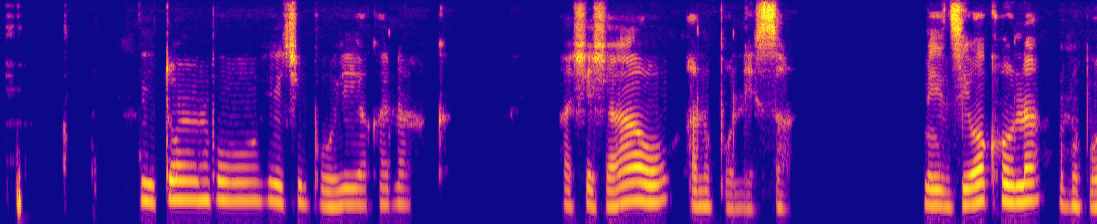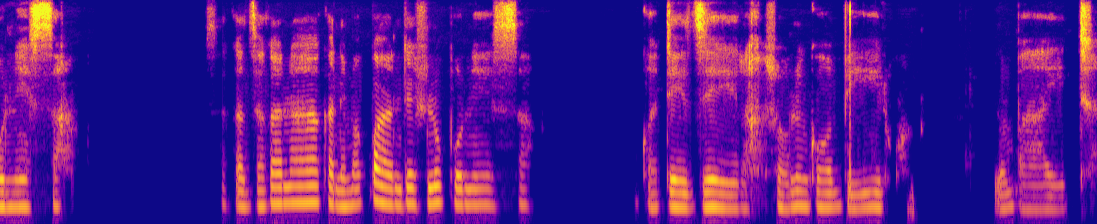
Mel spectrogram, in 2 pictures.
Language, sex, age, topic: Ndau, female, 36-49, health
